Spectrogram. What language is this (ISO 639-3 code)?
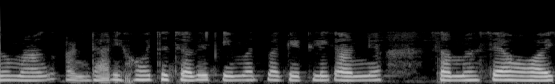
guj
